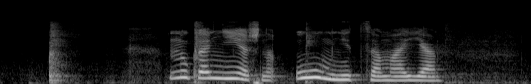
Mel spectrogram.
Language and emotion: Russian, positive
